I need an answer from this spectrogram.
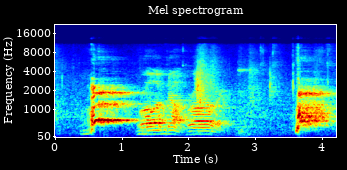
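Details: Cocker Spaniel that knows how to roll over vocalizes back instead of doing the trick on command: short yelping and grumbling harmonic calls, some drawn out, between a person's repeated spoken commands.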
